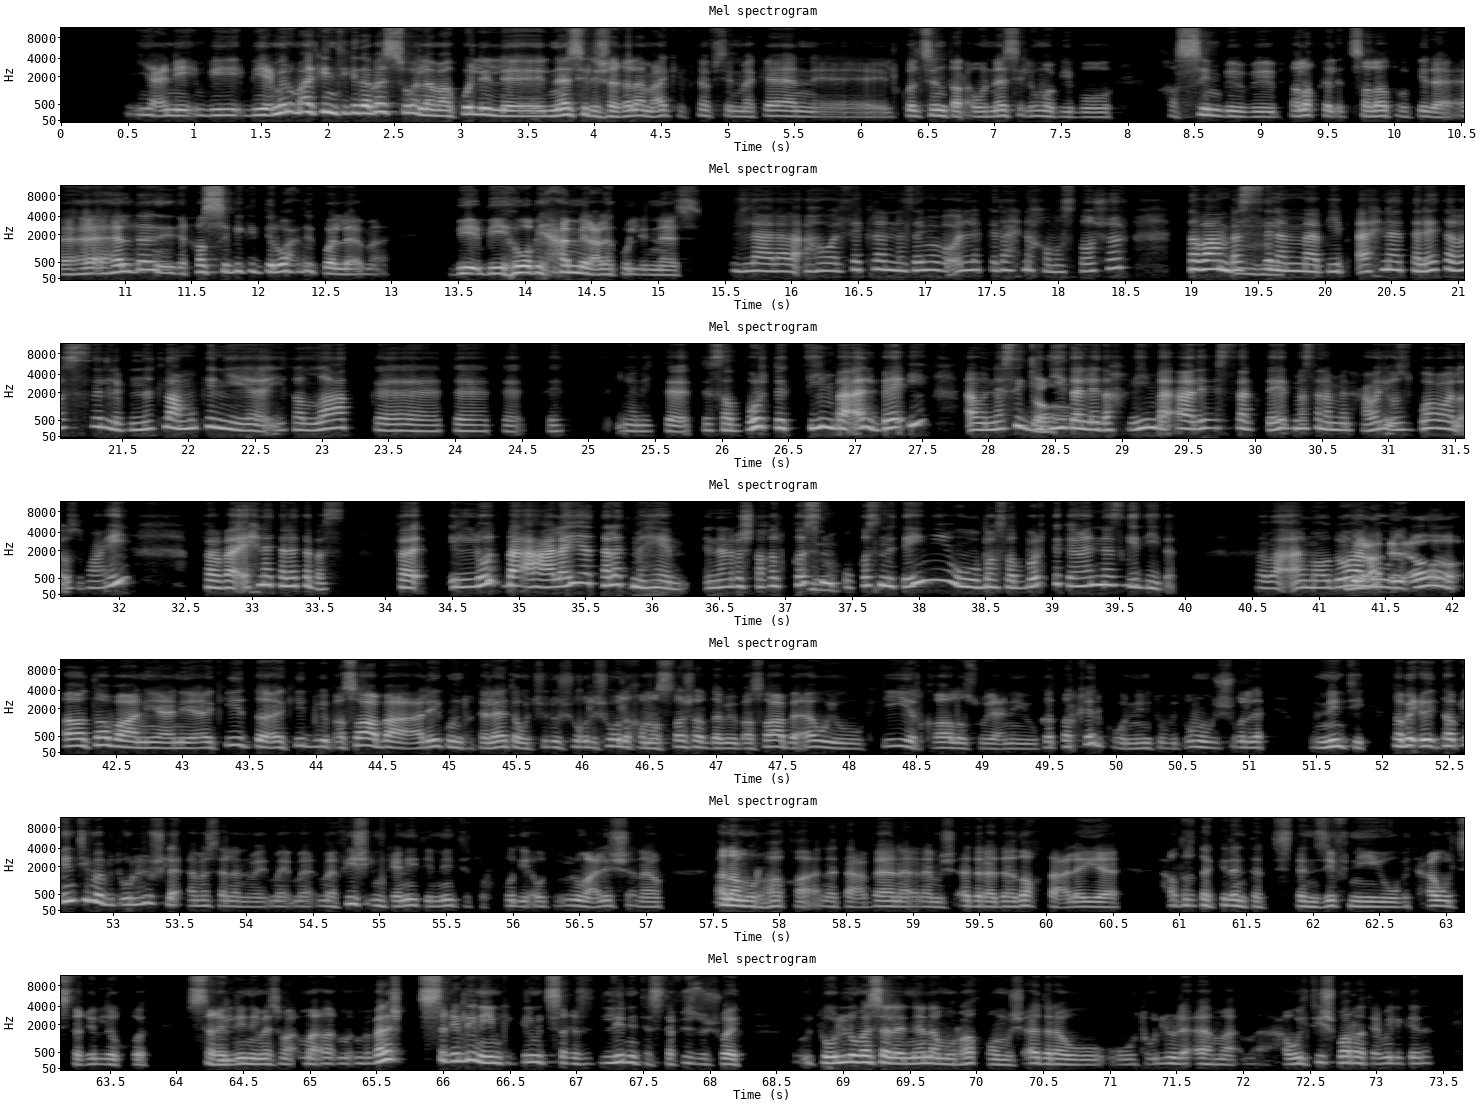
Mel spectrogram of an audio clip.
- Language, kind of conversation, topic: Arabic, advice, إزاي أحط حدود لما يحمّلوني شغل زيادة برا نطاق شغلي؟
- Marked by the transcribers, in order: in English: "الcall center"; in English: "تسابّورت الteam"; in English: "الload"; in English: "باسبّورت"; in English: "load"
